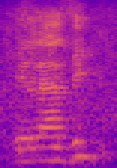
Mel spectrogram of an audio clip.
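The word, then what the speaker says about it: pelagic: टेरेजेनियस deposit, first टेरेजेनियस deposit डालना, और दूसरा एलाजिक deposit. टेरेजेनियस deposit and एलाजिक, पी इसमें साइलेंट आता है, बट अगर कोई बोल भी दे तो कोई फर्क नहीं पड़ता है।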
